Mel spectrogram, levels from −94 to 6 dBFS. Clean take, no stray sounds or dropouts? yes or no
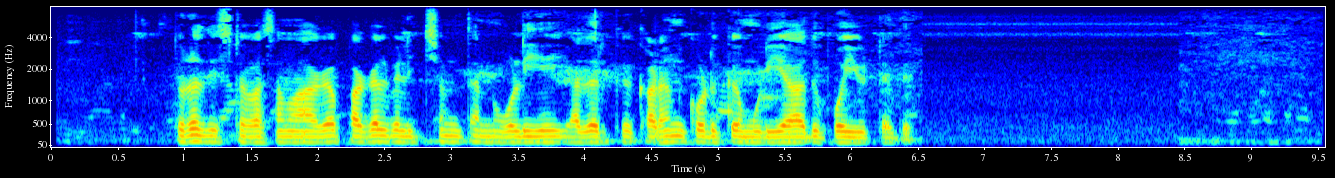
yes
